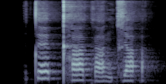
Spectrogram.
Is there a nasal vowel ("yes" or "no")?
no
